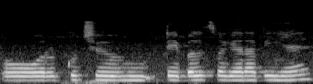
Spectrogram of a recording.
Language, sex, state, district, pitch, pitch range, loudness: Hindi, female, Haryana, Jhajjar, 195 Hz, 190-200 Hz, -14 LUFS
